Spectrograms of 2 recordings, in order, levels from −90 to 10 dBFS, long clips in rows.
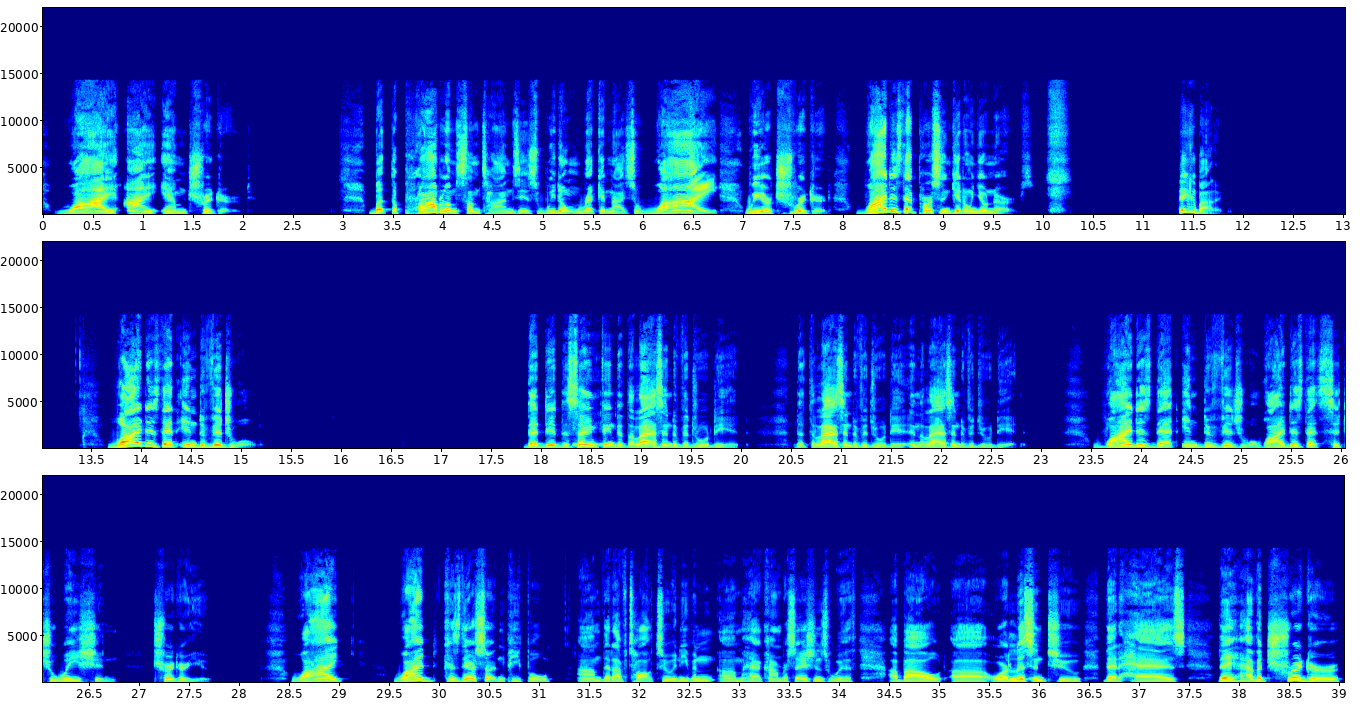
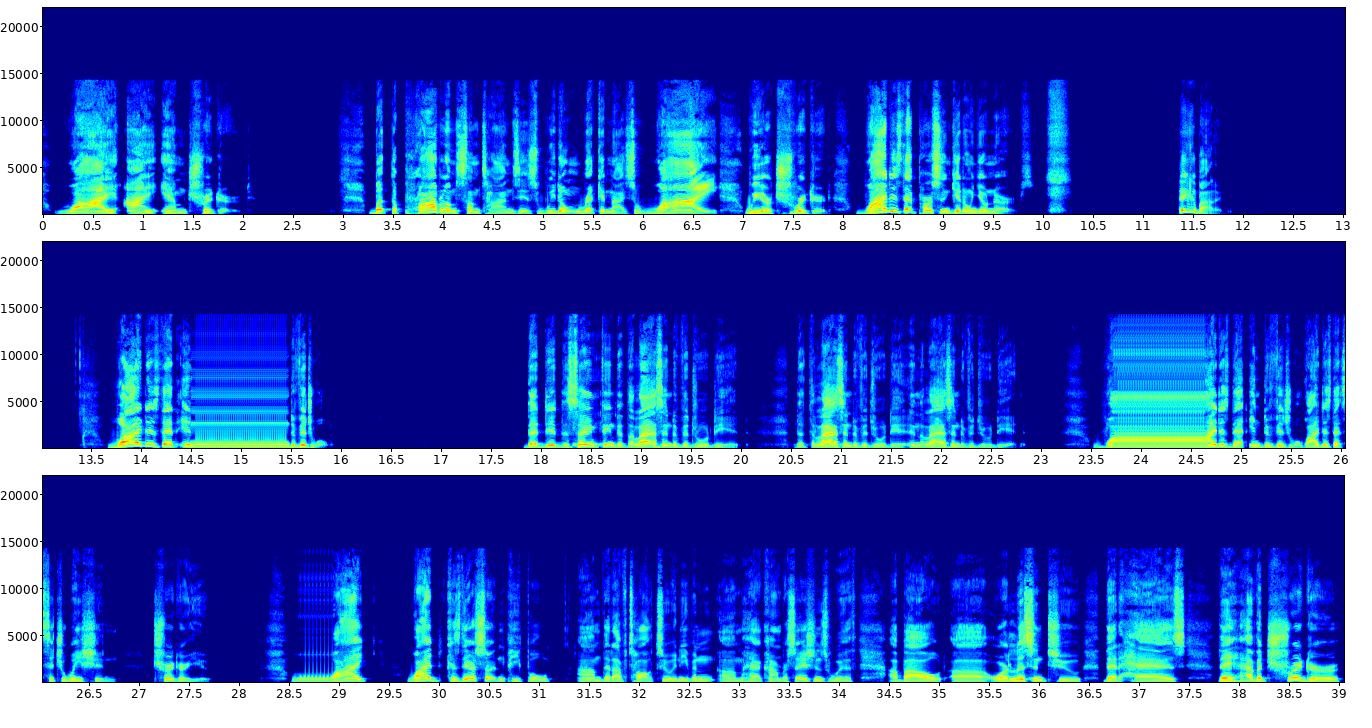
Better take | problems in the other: first | audio freezing; at 15 s for 1 s, at 24 s for 1 s and at 29 s

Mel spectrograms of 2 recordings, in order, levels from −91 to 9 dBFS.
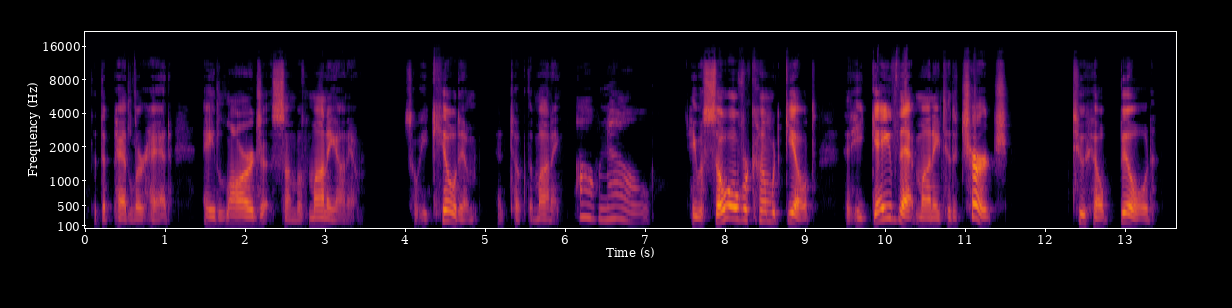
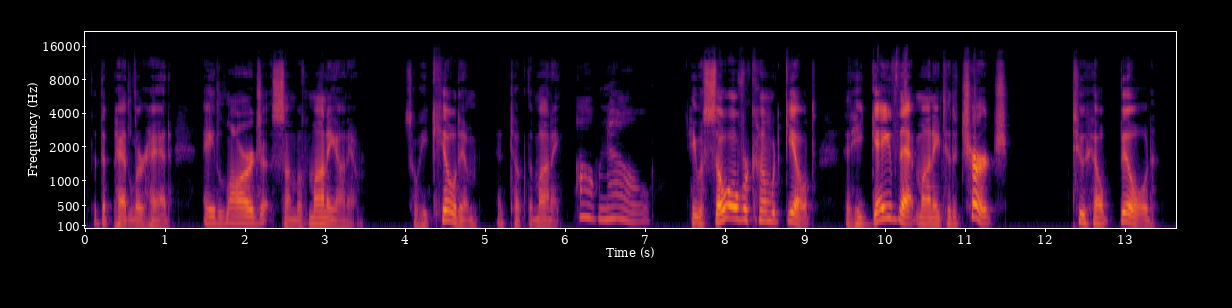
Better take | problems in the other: second | thin; very slightly; fading below 250 Hz

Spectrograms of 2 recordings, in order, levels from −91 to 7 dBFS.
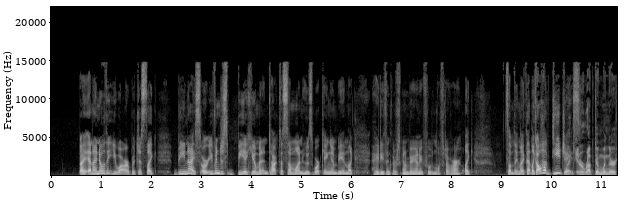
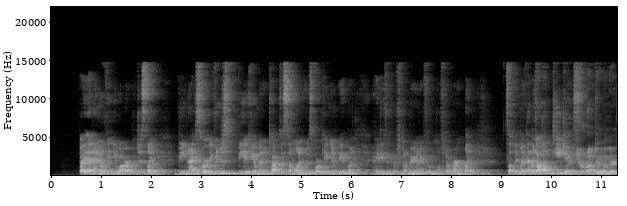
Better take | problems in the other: first | off-mic speech; far // room echo; noticeable; dies away in 0.9 s

